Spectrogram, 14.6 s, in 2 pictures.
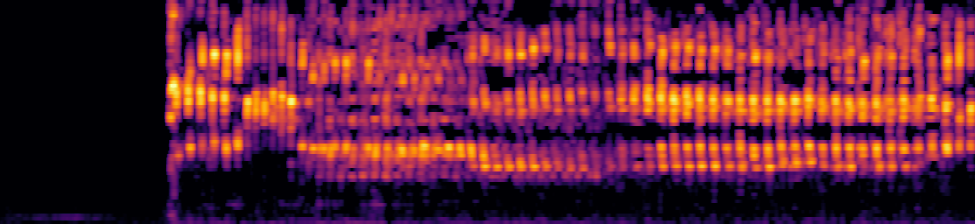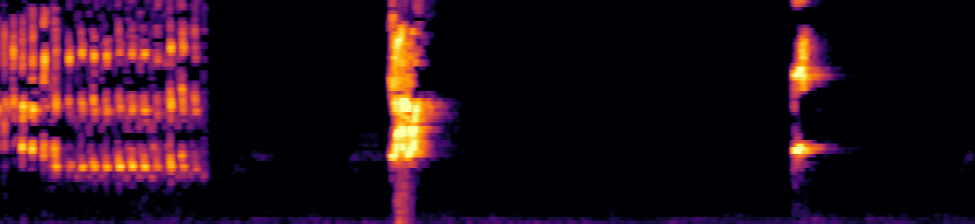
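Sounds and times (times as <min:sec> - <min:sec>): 
lovebird chattering song: 0:01.3 - 0:08.9.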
